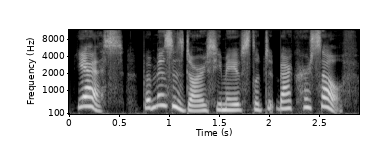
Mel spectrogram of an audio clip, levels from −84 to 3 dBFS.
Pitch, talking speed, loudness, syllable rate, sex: 280 Hz, 205 wpm, -17 LUFS, 5.0 syllables/s, female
